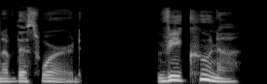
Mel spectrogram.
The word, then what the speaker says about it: vicuna: vicuna Now read the syllables shown on the screen naturally. vi cu na vicuna Stress cu and keep na light. It's a South American animal. vi cu na vicuna Stress cu and keep na light.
